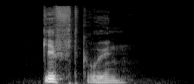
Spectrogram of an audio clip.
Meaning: intense, bright green (in colour), bilious green
- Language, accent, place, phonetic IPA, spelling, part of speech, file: German, Germany, Berlin, [ˈɡɪftɡʁyːn], giftgrün, adjective, De-giftgrün.ogg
